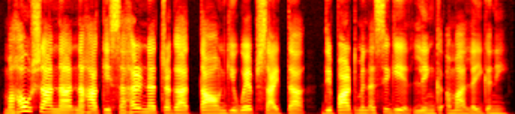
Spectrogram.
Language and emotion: Manipuri, neutral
